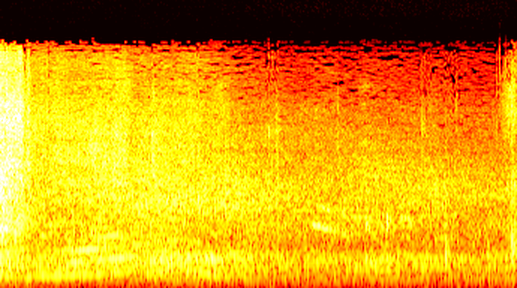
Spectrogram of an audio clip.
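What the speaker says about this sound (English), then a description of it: "Declan just drove away" A car pulling away and driving off, its engine hum gradually receding and fading under a steady wash of background noise.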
